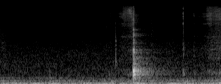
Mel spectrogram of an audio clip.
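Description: A knife slicing through fresh ginger root onto a wooden cutting board, with one sharp chop about a second and a half in.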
